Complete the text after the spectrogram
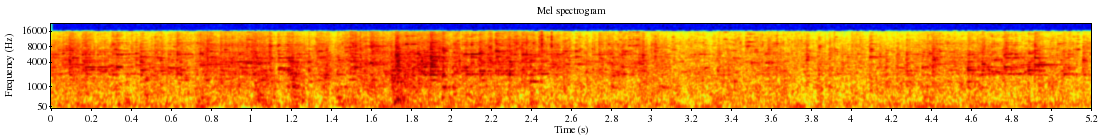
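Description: Wooden cart wheels rumble and creak over the ground.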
